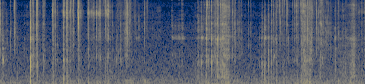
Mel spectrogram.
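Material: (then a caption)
Soap. A metal utility blade scrapes the edge of a solid turquoise dry soap bar, shaving off curls. It makes quiet, bright, crisp crackling with rapid ticks and short bursts of scraping hiss, with almost no low end.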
